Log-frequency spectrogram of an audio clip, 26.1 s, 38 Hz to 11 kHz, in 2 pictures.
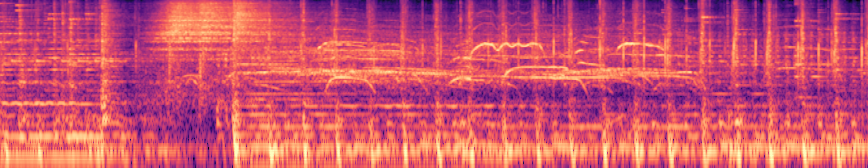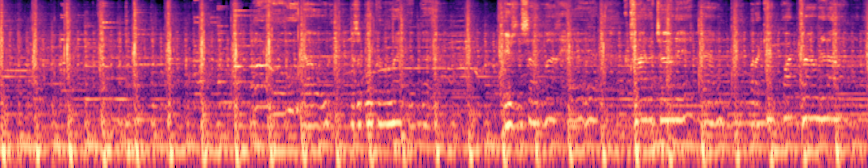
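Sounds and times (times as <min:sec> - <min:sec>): live rock band playing: 0:00.0 - 0:26.0
crowd cheering and whooping: 0:02.0 - 0:25.9.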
